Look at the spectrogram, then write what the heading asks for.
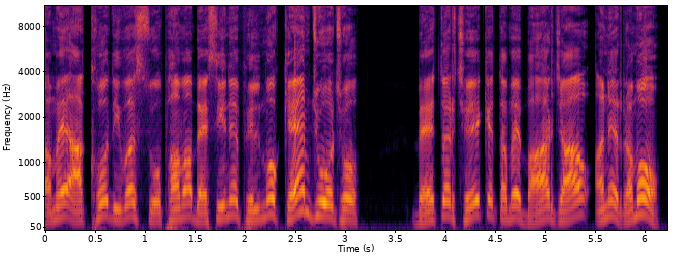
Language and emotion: Gujarati, angry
